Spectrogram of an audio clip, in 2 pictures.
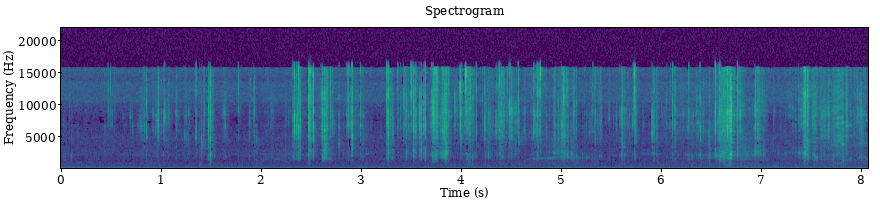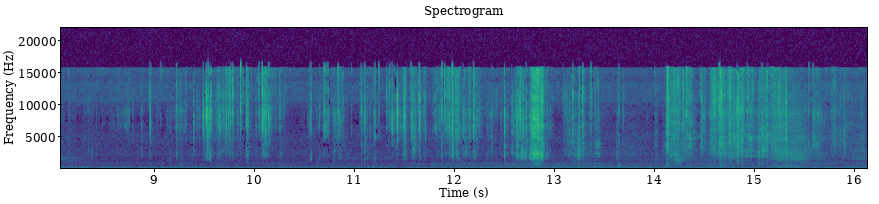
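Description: Faint crinkling and tearing of stock-cube wrappers in scattered short rustles as stock cubes are unwrapped and crumbled into a cast iron pot, over a low steady outdoor rumble.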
